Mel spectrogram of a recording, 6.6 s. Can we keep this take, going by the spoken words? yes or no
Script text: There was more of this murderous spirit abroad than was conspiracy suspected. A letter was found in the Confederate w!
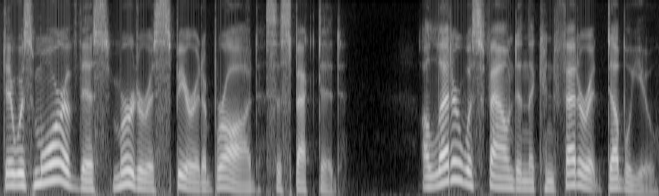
no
